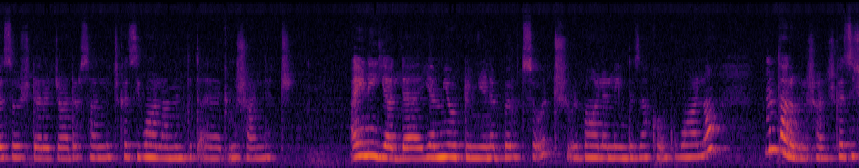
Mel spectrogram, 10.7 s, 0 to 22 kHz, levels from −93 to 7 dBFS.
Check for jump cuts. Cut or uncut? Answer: uncut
